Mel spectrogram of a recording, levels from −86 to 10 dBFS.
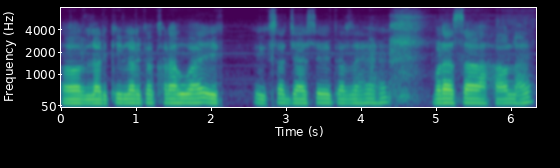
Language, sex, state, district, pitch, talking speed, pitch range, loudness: Hindi, female, Chhattisgarh, Raipur, 130 Hz, 140 wpm, 125-135 Hz, -16 LUFS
